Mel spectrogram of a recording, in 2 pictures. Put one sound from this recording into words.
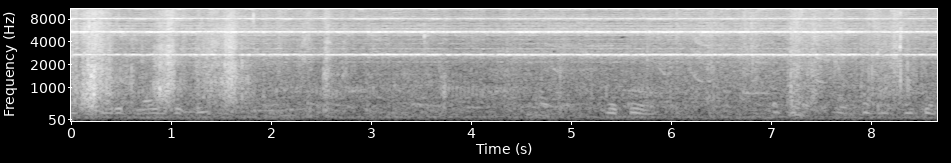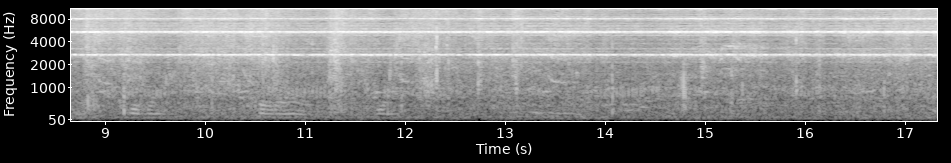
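Dry leaves rustle and crackle under a small monkey's feet.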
